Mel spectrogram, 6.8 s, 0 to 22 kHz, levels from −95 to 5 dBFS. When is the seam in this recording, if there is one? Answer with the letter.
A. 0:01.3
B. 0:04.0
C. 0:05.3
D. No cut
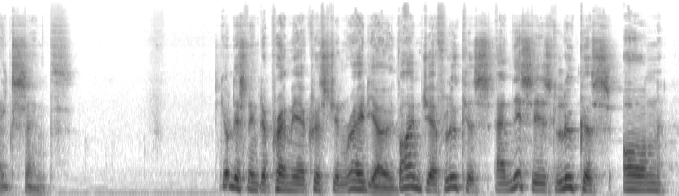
B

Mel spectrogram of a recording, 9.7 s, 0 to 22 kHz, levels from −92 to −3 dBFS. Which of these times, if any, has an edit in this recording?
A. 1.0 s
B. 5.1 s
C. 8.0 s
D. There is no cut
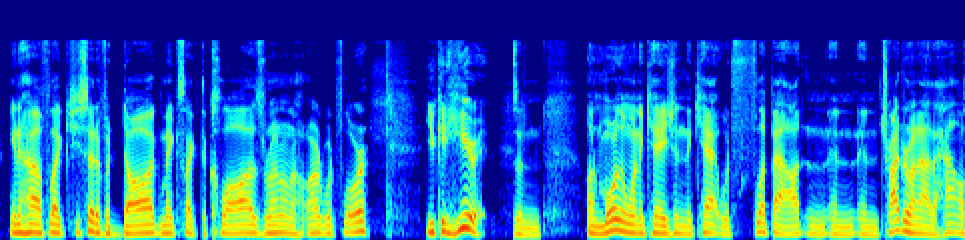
B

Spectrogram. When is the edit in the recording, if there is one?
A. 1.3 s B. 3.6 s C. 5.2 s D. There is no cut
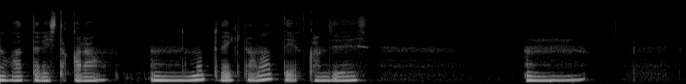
C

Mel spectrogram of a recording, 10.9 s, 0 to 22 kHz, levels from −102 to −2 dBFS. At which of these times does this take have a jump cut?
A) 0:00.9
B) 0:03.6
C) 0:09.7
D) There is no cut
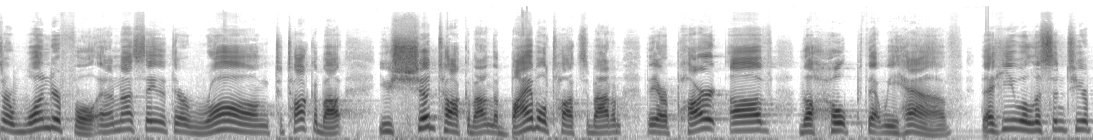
C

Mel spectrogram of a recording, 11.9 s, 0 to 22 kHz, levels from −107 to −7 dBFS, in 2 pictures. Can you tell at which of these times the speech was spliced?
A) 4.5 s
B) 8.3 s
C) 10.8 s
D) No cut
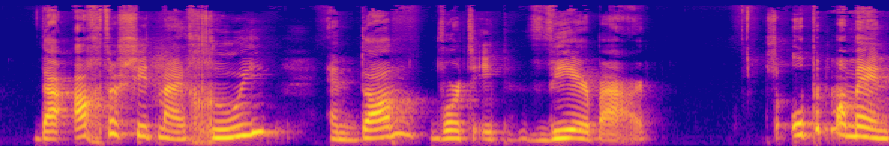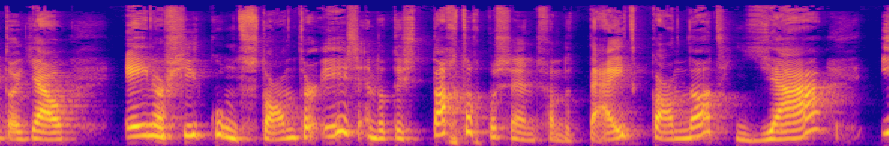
D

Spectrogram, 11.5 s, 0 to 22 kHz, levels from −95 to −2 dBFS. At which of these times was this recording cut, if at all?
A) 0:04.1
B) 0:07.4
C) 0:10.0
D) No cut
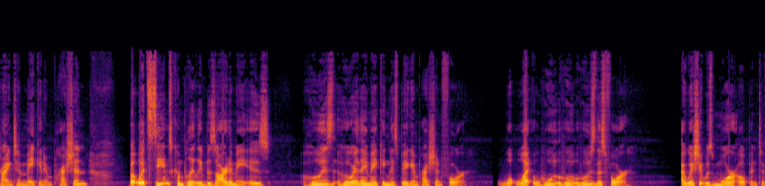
B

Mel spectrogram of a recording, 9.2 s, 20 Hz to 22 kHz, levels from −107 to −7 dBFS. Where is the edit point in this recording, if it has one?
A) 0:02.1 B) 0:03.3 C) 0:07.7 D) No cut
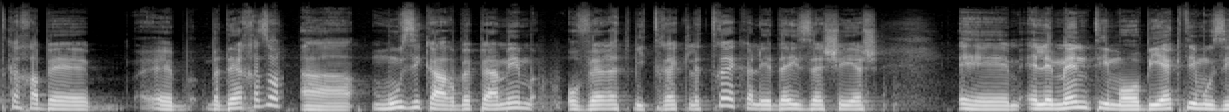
A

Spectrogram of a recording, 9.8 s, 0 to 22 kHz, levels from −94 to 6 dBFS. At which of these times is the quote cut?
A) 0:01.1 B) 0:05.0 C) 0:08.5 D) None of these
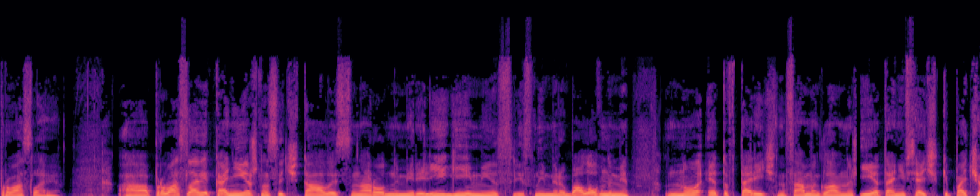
C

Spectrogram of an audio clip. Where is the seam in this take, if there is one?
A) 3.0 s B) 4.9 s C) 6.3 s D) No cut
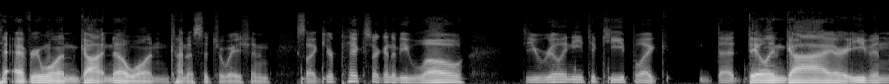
A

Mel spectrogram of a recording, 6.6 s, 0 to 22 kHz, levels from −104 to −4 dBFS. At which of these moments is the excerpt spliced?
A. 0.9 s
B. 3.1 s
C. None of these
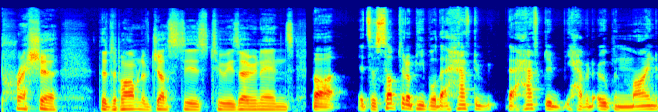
B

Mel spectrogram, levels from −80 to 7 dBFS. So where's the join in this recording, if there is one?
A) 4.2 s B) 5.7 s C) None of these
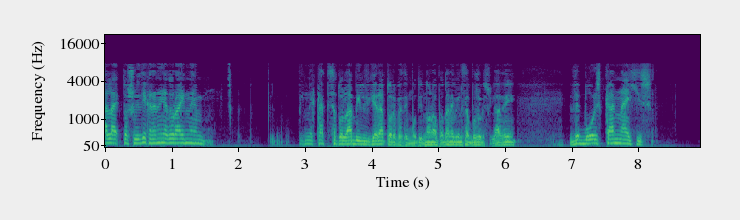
B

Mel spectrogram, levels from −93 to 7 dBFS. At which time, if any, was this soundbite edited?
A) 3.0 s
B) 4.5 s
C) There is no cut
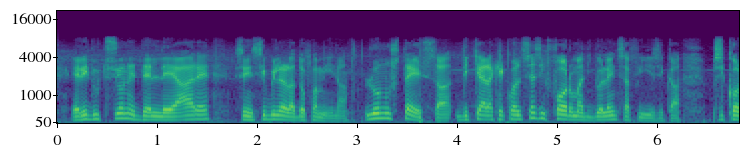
A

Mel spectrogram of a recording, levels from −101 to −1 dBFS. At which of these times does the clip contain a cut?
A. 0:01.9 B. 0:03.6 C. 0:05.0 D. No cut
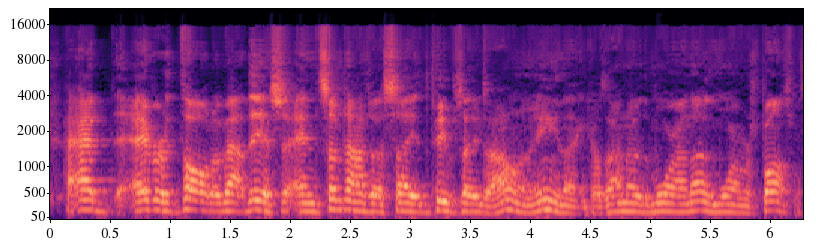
B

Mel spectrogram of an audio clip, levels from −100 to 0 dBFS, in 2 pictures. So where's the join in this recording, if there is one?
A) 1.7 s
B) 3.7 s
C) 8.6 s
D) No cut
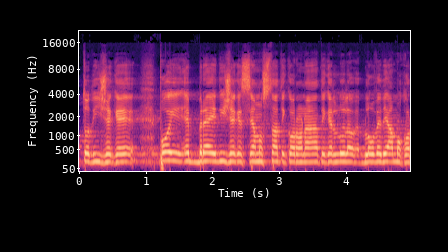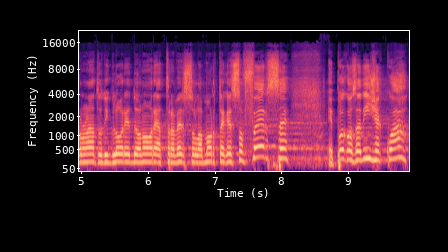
D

